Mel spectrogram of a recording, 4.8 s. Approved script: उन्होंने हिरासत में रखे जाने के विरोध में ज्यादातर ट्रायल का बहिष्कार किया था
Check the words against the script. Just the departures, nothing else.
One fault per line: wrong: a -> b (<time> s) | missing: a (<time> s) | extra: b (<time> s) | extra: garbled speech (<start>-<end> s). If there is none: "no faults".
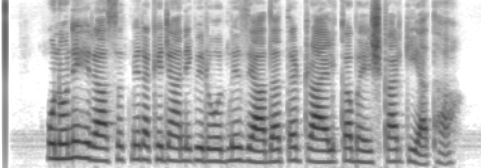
missing: के (1.9 s)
